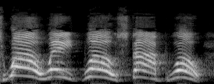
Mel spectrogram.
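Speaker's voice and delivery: loud, high alarmed halt; retold panicked cameraman shout; cameraman yelling cut. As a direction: shout to stop everything mid-take. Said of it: "The cameraman goes".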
